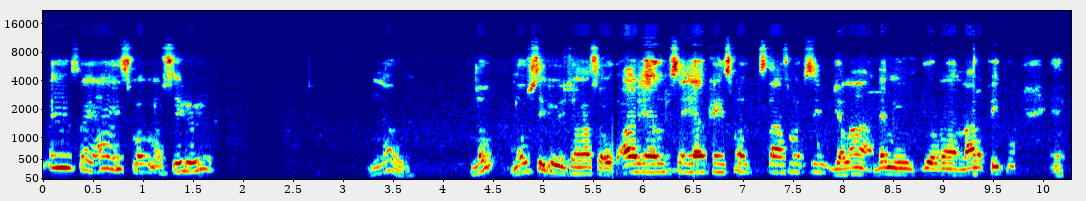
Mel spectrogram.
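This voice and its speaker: In a low-quality recording made on a phone or webcam at arm's length in his home, a middle-aged American man rants to his livestream viewers. His high-pitched voice is mellow with a breathy edge, and his talk is casual, blunt, profane and emphatically repetitive.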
